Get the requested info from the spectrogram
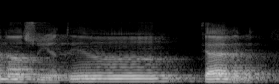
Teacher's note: تنوین کے بعد کاف آنے کی وجہ سے اخفا ہے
